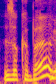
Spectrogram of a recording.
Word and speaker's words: Zuckerberg: Właśnie, jak się wymawia jego nazwisko? Tak jak powiedziałeś? Zuckerberg? – Yes. Well, what do you want to say? – Nie wiem, no, ludzie mówią bardzo różnie. – Yes, Mark Zuckerberg.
